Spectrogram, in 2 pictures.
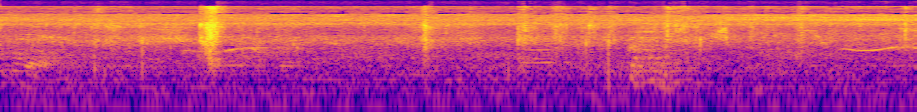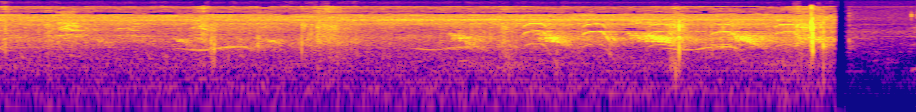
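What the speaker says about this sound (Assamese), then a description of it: "ক'ৰবাত কুলি চৰাই মাতি আছে" An Asian koel calls repeatedly from a distance, rising whistled notes over outdoor ambience and soft rustling.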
